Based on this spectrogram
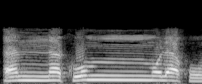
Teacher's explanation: ميم ساكنة مع ميم متحركة، أضغمنا الميم الأولى في الميم الثانية · Term: الإضغام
